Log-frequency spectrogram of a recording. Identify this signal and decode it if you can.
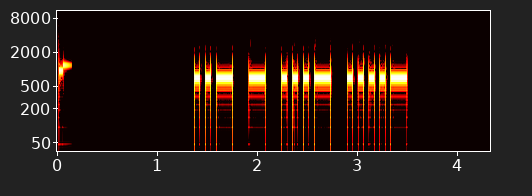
Morse code, heard as a keyed tone, about 22 wpm, 700 Hz. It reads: UTV4
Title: All Cut Numbers - 4-Digit 22wpm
